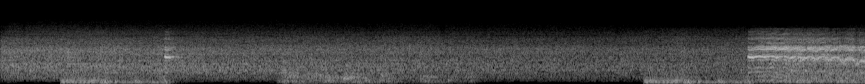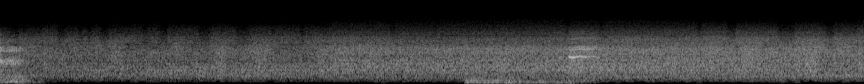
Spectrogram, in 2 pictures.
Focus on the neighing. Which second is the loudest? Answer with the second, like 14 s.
8 s.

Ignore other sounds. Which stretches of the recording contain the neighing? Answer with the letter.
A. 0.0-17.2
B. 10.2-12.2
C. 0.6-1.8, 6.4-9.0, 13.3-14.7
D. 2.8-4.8
C.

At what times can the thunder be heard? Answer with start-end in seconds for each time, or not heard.
2.8-4.8.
